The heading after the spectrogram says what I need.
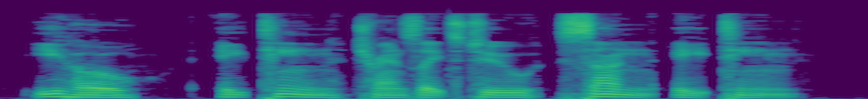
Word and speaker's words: hijo: of Spain someone's from, it's pronounced Hijo or Isho, meaning son.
